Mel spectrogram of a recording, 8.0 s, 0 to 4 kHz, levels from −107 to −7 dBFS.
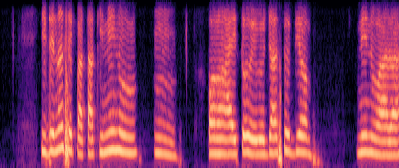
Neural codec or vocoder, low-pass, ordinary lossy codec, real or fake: codec, 16 kHz, 4 kbps, FreqCodec, smaller model; 3.6 kHz; Opus, 32 kbps; fake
